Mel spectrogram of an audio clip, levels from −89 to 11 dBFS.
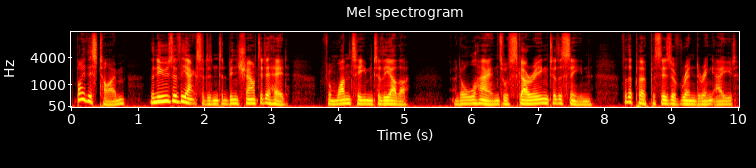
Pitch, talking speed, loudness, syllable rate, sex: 125 Hz, 190 wpm, -18 LUFS, 5.7 syllables/s, male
